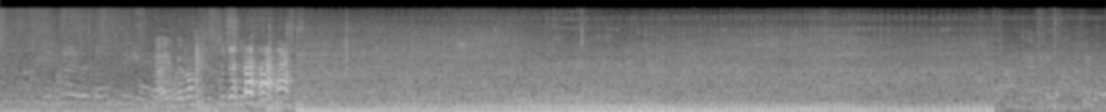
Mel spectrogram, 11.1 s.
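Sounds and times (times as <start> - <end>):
vehicle engine running: 3.0 - 10.0.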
